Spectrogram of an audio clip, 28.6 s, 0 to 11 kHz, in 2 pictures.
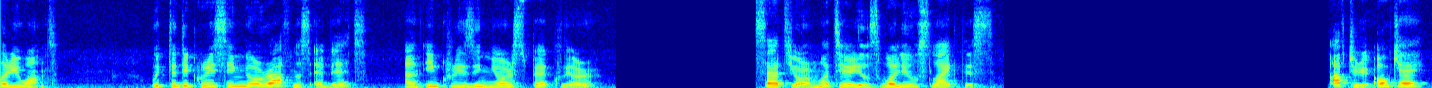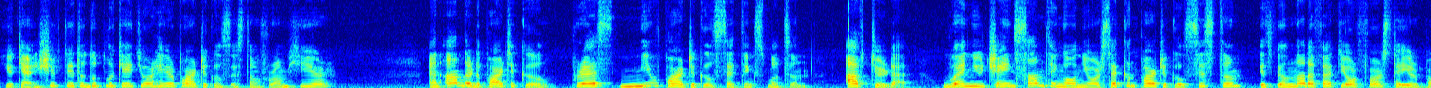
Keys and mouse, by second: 4.1 click, 4.9 click, 6.1 click, 7.0 click, 8.4-13.1 drag, 13.2 ctrl+s, 14.2 shift+d, 14.8 x, 22.0-28.6 drag.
